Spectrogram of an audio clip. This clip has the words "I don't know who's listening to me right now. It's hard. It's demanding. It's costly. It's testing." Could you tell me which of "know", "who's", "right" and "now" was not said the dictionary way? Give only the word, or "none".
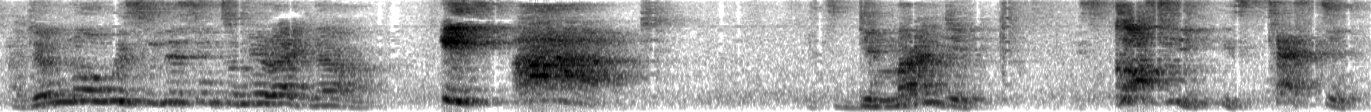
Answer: who's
